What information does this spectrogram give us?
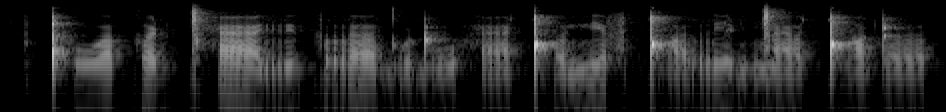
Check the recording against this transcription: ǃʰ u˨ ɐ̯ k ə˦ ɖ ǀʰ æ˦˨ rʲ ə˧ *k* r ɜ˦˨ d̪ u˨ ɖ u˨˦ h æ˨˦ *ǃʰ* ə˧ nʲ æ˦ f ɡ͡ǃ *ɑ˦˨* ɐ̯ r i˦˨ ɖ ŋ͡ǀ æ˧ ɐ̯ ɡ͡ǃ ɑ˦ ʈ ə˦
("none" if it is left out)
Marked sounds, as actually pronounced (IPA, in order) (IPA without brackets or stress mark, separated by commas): k, ǃʰ, ɑ˨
